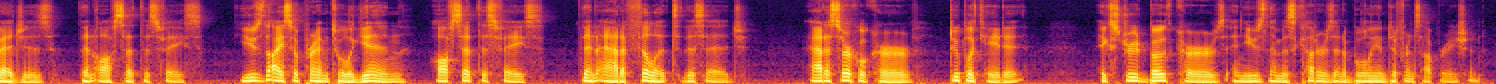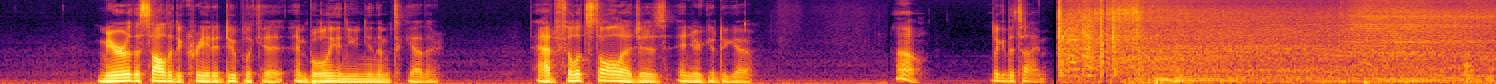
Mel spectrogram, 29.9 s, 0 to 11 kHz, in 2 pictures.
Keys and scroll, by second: 2.2 ctrl+r, 10.4 shift+d, 13.9 q, 16.2 alt+x, 19.2 q.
